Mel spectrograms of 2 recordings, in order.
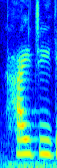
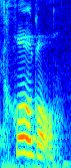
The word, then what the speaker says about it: hygge: Hygie game. That's where it's like a question game, which I don't think that's how you pronounce it. – It is Hulgel. – Our neighbor Hulgel next door to us told us how to pronounce it, and I don't think that was close.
